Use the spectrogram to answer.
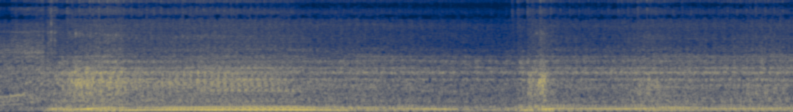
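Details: Vintage diesel bus on a very cold day, just after re-priming the fuel system with air present: the idle is uneven, the beat surging and sagging every few seconds instead of settling. A fuel priming or air issue is suspected, not confirmed.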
